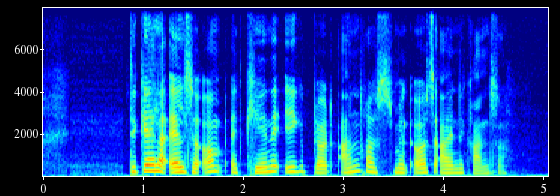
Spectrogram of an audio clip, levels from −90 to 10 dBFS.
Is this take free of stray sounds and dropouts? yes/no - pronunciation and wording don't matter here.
yes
